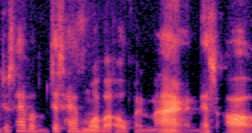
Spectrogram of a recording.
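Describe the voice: A man talks at a fairly quick pace with big pitch swings and a slightly husky edge. The recording is very clean with a silent background.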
